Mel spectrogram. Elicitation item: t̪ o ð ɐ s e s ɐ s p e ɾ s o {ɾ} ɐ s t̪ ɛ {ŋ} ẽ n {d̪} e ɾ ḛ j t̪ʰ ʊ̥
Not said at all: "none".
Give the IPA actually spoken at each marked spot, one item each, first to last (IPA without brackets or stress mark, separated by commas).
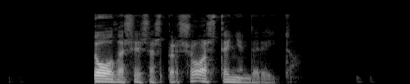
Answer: none, ɲ, d̪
